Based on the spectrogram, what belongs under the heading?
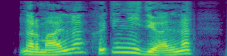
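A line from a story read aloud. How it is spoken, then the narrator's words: Pleased, cheerful voice. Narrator (Russian): довольно ответил он бодрым голосом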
